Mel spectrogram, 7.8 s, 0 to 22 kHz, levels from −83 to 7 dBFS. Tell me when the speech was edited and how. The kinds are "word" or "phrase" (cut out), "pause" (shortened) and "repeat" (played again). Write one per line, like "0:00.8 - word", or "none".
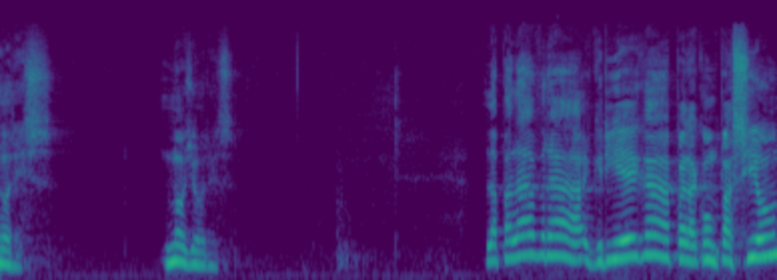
none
